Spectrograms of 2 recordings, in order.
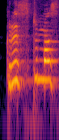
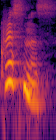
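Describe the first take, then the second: First: The t sound is pronounced. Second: The t sound is left out. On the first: The speaker calls it wrong. "क्रिस्टमस नहीं बोलेंगे" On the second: The speaker calls it right. "उसको हम बोलेंगे क्रिसमस"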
